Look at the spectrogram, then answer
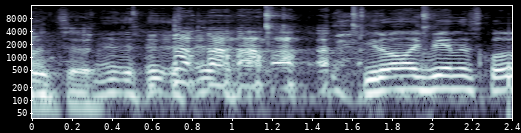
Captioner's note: luagher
